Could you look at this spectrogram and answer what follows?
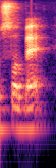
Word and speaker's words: Sobek: Se escreve Sobek com K, né, no final, se pronunciando Sobé, que é o deus crocodilo, né?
